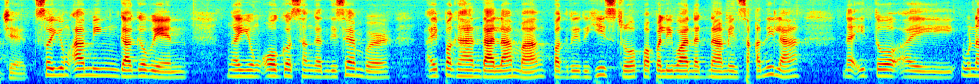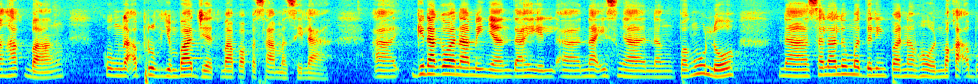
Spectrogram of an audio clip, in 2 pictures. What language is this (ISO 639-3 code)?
fil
